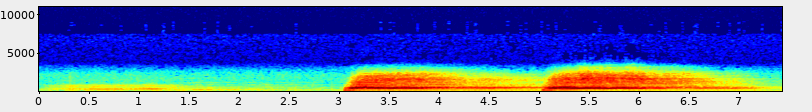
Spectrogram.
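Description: A huge gong outside a door that appears to be made of solid gold is struck twice by an officer with his sword. Each loud metallic hit blooms into a deep, shimmering ring that slowly fades, following a lingering hum from an earlier strike. No one speaks.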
